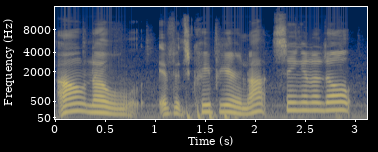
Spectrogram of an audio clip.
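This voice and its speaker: Man reading a fan story haltingly. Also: high-pitched, expressive, gravelly, a little hiss or hum. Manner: halting, frequent restarts and self-corrections. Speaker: fan fiction reader.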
